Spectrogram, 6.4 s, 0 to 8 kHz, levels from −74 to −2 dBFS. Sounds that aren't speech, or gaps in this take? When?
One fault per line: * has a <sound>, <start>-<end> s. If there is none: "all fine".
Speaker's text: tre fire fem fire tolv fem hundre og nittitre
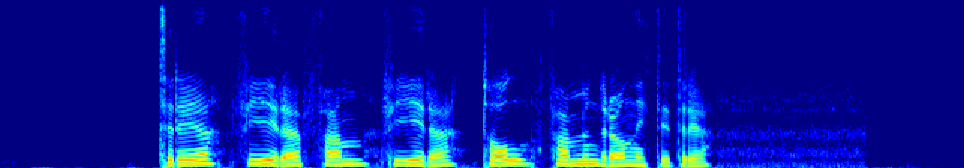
all fine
